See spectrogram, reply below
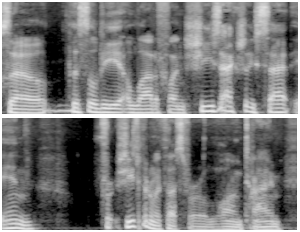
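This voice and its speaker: Male podcast host, low-pitched and chatty, folksy humor, close dry sound. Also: expressive, normal speed, mellow, no room sound. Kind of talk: casual podcast hosting.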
